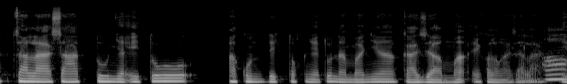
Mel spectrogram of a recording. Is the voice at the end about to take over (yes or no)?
no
